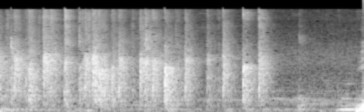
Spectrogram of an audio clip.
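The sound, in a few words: congregation clapping and cheering for Jesus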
